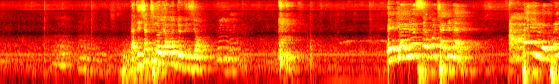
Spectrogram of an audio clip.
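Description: A man preaches loudly and with passion into a microphone, in an echoing room.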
